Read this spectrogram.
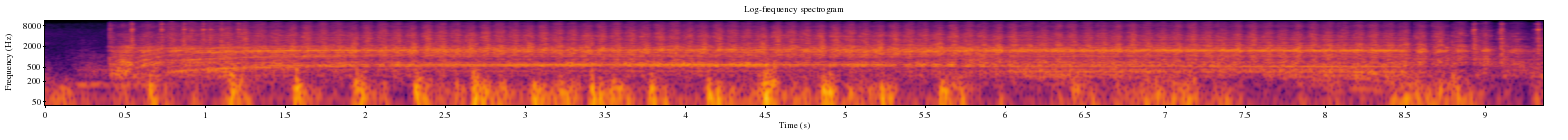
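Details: Allis Chalmers WD tractor after in-frame engine reman: steady starter whine with even chug about 160 a minute, no knocks or grinding, oil dripping from all rockers; the rebuilt engine turns over cleanly.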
